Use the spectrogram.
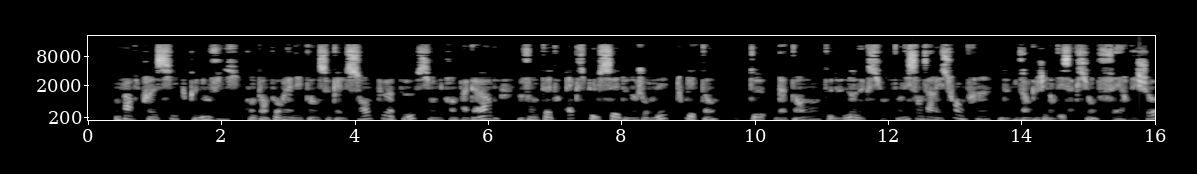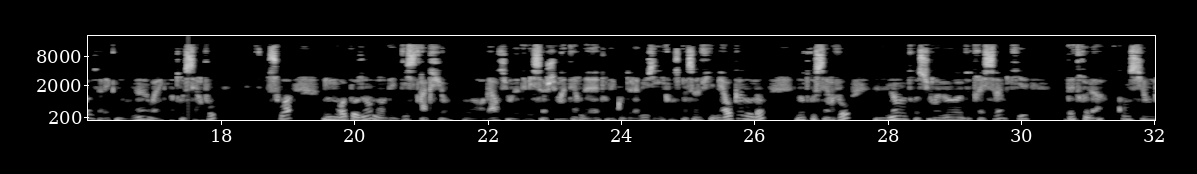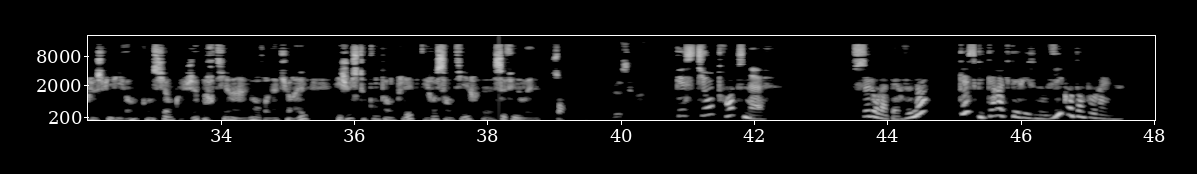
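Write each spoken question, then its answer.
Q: Selon l'intervenant, qu'est-ce qui caractérise nos vies contemporaines ?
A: Les temps d'attente et de non-action en disparaissent peu à peu : on est sans cesse occupé à agir ou à se distraire.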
